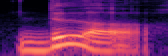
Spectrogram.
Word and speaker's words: dehors: Dehors. Okay, so remember, final S not pronounced, and then this H in French doesn't exist phonetically, so you don't pronounce it.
